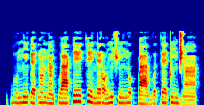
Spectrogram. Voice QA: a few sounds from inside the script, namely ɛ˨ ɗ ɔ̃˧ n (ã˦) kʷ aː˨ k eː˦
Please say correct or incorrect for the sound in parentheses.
incorrect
